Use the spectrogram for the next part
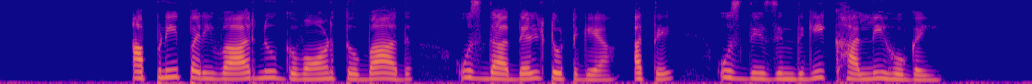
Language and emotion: Punjabi, sad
